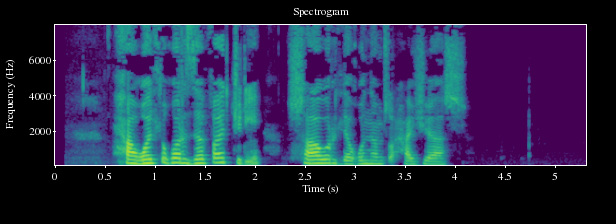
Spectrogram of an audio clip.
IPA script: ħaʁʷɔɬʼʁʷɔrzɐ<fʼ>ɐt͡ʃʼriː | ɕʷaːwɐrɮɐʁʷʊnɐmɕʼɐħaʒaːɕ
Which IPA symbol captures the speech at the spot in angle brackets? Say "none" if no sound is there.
fʼ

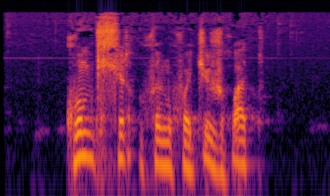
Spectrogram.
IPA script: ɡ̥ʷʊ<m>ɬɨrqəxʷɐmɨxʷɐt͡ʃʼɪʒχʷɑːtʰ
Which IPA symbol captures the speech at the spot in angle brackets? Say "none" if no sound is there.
m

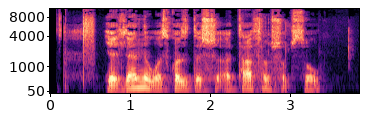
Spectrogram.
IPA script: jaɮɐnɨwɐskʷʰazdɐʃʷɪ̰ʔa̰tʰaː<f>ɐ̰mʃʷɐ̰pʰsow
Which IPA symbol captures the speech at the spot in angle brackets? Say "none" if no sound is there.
f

